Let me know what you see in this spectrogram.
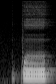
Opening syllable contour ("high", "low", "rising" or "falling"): low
